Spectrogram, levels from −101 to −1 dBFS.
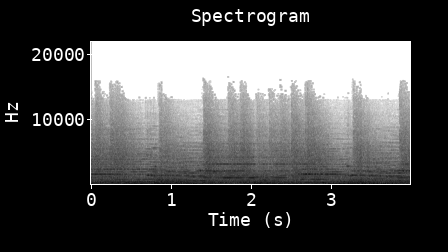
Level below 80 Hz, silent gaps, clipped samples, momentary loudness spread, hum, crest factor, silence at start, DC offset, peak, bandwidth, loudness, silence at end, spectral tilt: -34 dBFS; none; under 0.1%; 1 LU; none; 14 dB; 0 s; under 0.1%; 0 dBFS; 13 kHz; -14 LUFS; 0 s; -6 dB/octave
